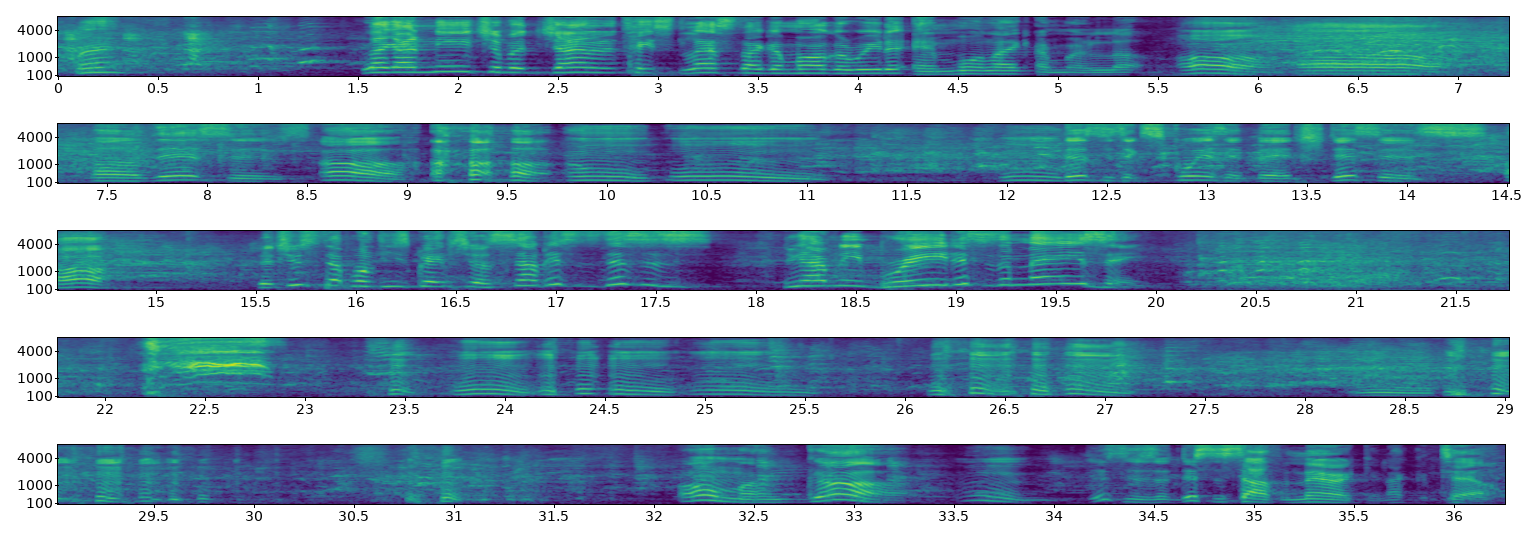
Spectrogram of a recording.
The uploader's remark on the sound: hour special shot on location at NYC's Westside Comedy Club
